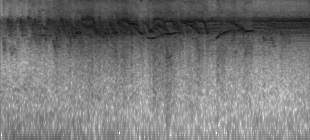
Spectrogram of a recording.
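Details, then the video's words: Weaver birds building nests; a dense, continuous sizzling chatter of high, thin twittering notes with overlapping squeaky slurs, loud and unbroken throughout. "Natural Sparrow Chirping Sounds | Weaver Birds Building Nest"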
